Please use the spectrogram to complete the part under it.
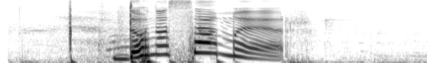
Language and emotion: Russian, positive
